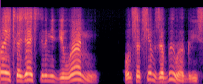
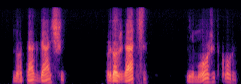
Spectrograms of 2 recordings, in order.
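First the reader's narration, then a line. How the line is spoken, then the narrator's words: Tender. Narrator (Russian): сказал Джордж, нежно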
